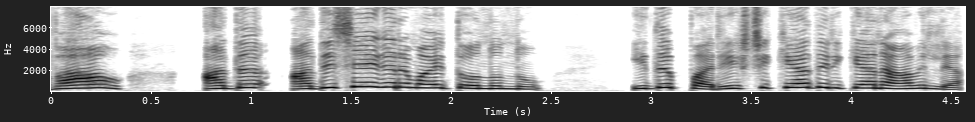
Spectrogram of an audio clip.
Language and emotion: Malayalam, surprised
